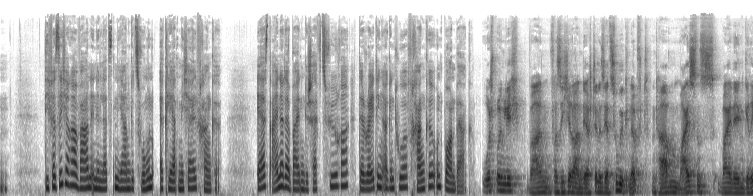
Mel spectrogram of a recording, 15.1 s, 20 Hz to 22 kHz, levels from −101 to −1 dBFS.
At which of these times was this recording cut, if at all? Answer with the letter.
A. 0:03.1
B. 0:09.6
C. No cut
A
